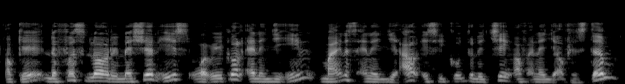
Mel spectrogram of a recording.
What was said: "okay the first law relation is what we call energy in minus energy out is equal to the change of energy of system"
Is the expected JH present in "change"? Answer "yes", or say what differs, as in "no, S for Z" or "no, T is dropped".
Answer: no, JH is dropped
